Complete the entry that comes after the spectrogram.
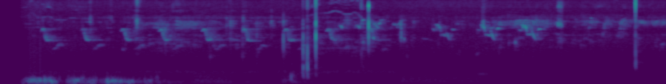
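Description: A small bird calling a quick series of short, high chirps, about five a second, fading out near the end. A few low thumps in the first second are the loudest thing.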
